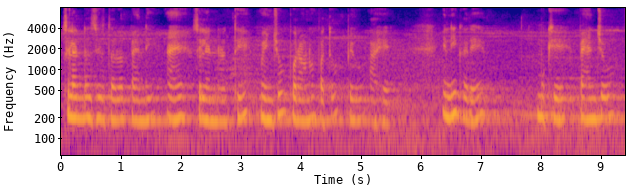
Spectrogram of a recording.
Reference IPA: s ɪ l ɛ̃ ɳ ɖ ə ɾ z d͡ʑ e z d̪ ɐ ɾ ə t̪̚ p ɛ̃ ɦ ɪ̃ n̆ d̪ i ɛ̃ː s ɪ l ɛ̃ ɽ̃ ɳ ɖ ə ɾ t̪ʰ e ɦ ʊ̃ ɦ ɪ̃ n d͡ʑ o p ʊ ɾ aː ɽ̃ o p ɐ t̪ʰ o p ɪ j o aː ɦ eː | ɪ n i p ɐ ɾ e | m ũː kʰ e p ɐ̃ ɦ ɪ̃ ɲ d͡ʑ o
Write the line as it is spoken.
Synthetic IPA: s ɪ l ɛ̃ ɳ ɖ ə ɾ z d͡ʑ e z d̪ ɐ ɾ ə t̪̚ p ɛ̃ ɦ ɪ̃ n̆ d̪ i ɛ̃ː s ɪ l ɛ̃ ɳ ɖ ə ɾ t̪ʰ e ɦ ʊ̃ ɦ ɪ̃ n d͡ʑ o p ʊ ɾ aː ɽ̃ o p ɐ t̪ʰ o p i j o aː ɦ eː | ɪ n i k ɐ ɾ e | m ũː kʰ e p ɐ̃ ɦ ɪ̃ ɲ d͡ʑ o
